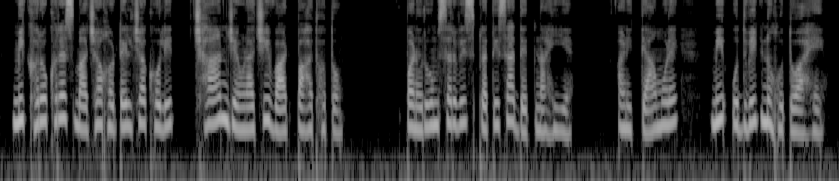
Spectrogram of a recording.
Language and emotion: Marathi, sad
